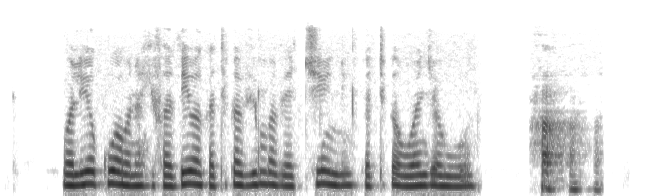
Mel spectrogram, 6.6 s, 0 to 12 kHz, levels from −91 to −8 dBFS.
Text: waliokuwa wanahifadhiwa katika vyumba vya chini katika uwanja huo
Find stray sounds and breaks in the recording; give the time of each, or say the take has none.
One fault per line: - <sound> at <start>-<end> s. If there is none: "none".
- laugh at 5.3-6.0 s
